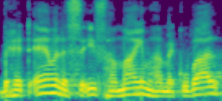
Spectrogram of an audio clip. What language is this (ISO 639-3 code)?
heb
